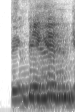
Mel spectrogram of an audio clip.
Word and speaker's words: Bingen: Hildegard of, am I pronounced Bingen? Bingen, yeah, von Bingen, yeah.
